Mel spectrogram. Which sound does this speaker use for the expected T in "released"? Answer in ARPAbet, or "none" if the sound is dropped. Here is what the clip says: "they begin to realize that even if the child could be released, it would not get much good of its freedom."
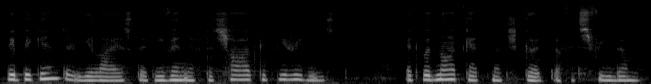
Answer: T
